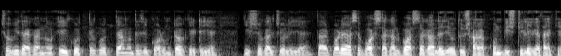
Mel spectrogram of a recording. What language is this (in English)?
Bangla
